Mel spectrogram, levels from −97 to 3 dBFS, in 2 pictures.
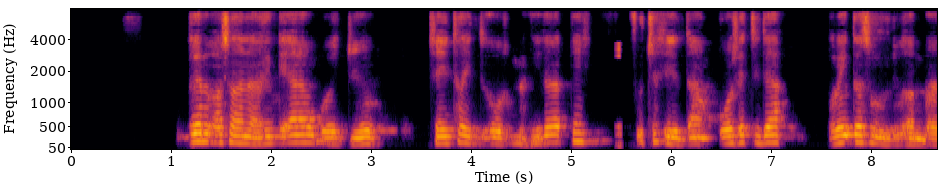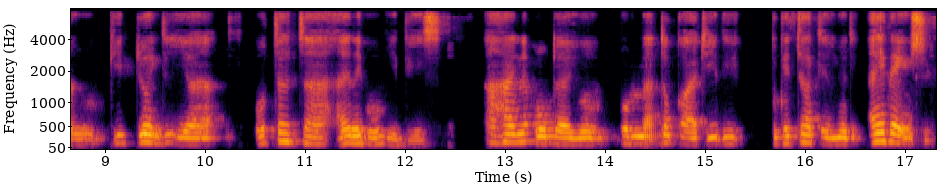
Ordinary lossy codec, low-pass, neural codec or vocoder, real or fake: MP3, 64 kbps; 7.2 kHz; codec, 24 kHz, 0.9 kbps, WavTokenizer, medium music audio release; fake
